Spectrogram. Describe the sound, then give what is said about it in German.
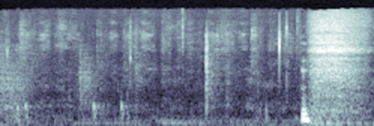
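Pen or pencil writing on paper gives soft, faint scratching strokes through a quiet stretch, with a sharper, louder sound just before the end. “Ich schreibe echt auf, was ich sehe.”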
